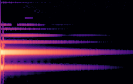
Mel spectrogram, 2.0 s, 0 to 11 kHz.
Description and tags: This sample is part of the "K5005 multisample 05 EP
3" sample pack. It is a multisample to import into your favorite
sampler. It is an electric piano like sound with a short decay time
that can be used as bass or lead sound. In the sample pack there are 16
samples evenly spread across 5 octaves (C1 till C6). The note in the
sample name (C, E or G#) does indicate the pitch of the sound. The
sound was created with the K5005 ensemble from the user library of Reaktor. After that normalizing and fades were applied within Cubase SX.
reaktor, electric-piano, multisample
